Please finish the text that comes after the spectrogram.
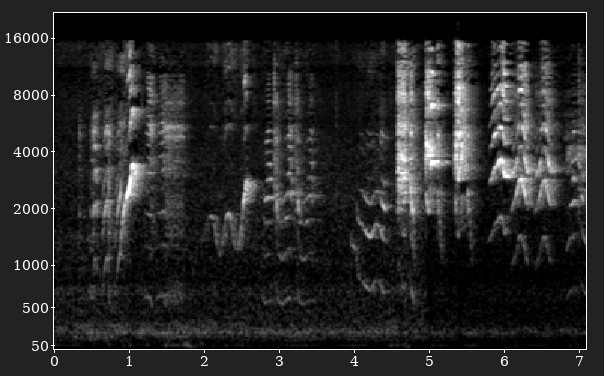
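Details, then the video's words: Pet Indian rose-ringed parakeets kept as talking birds give a run of bending whistles and harsh squawks, rising and falling between notes, with short chattering bursts near the end in a small room. "Teach Your Parrots🤍Talking By Showing🍃 This Indian Parrots Talking"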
